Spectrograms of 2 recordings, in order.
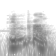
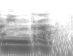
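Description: First: Nemrod with an e in the first syllable and a soft ending, NEM-bro; preferred pronunciation. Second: Nimrod with an i in the first syllable, NIM-rod; alternative pronunciation. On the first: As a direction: settle back on Nemrod, e vowel, final d nearly dropped. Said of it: "Se llamaba Nemrod". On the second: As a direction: say Nimrod as the variant spelling sounds, with a clear i. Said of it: "Se llamaba Nemrod, o Nimrod". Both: Shown as a demonstration.

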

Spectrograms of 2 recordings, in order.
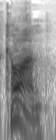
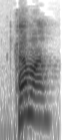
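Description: First: Said in the usual way. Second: Coaxing call, higher. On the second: Acted. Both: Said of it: "you can come back with me".

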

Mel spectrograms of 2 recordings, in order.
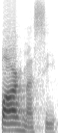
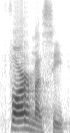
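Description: First: Pharmacy said with a hard P at the start; the mistaken pharmacy, PH read as P; wrong pharmacy. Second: Pharmacy said with an F sound at the start; pharmacy pronounced far-ma-see, PH as F; correct pharmacy. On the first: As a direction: start pharmacy with a plosive P, like por. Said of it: "e não". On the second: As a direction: start pharmacy with a clear F, like farm. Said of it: "P H tem som de F". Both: Shown as a demonstration.

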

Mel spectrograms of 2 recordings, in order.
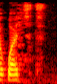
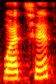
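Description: First: Watched in one syllable, ending in a T sound; correct pronunciation. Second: Watched read letter-wise in two syllables, watch-ED; as spelled. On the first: Teacher shows how it is pronounced, one-syllable watched. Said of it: "pero se pronuncia". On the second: Teacher shows students the spelling, two-syllable watched. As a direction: sound the E in watched as WAT-ched. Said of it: "Se escribe watched". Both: Shown as a demonstration.

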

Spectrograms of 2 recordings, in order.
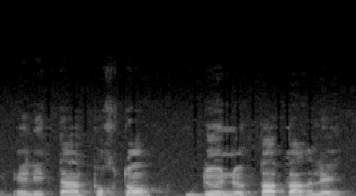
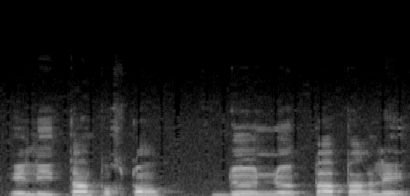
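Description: First: Slow, even reread; slow repeat. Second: Very slow, in two chunks; slow dictation. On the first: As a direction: say it slowly again in one go. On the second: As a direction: dictate the correction slowly. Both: Shown as a demonstration. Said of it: "فالتصحيح لهذه الجملة يجب كتابة".

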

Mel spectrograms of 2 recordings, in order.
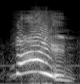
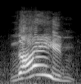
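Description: First: "Nein!" shrieked much higher and louder; second cry climbs into a shriek; shrieking shout. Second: Loud, high "Nein!" of dismay; first cry of alarm, loud and high; alarmed shout. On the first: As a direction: squeal it out in full panic. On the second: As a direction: yell at the screen as it goes wrong. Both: Real, not acted. Game character about to die.

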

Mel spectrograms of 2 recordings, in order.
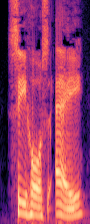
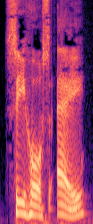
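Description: No difference in how they are said.

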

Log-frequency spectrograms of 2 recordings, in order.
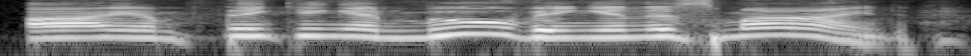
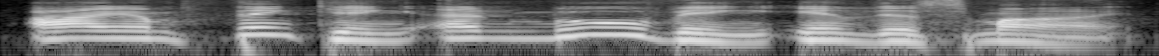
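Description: First: High, forceful declaration; raised preaching call; rallying affirmation. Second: Measured, drawn-out declaration; slow it so all can join in; steady, spaced-out call-and-response; slow repeated affirmation. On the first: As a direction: proclaim it for all to repeat. Leading congregation in loud affirmations. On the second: Slower repeat with congregation. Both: Shown as a demonstration.

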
